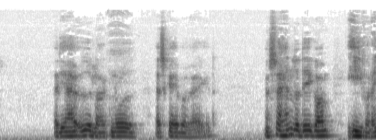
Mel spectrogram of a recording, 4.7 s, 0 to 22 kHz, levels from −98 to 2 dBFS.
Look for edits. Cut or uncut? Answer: uncut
